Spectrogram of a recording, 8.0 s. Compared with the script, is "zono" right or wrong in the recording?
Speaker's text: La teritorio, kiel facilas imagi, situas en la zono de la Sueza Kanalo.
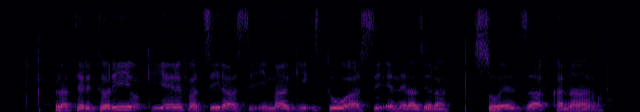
wrong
